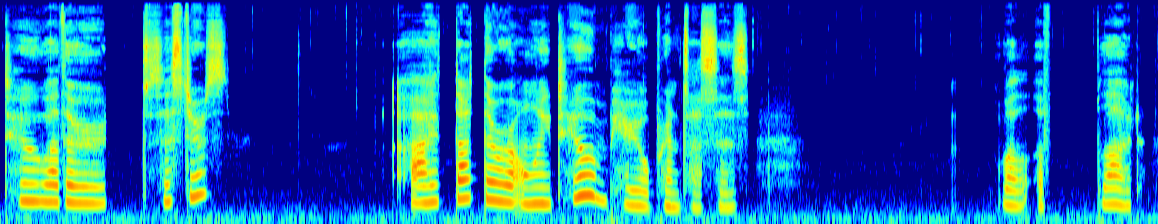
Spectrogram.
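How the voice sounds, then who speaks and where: A woman voicing a gentle, reserved young princess in a fantasy audio roleplay, speaking politely and formally with some hesitation. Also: high-pitched, slow, long pauses, no room sound. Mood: uncertain.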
